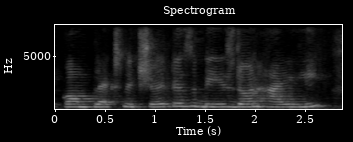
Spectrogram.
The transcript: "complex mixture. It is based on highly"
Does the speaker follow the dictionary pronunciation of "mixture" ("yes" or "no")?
no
